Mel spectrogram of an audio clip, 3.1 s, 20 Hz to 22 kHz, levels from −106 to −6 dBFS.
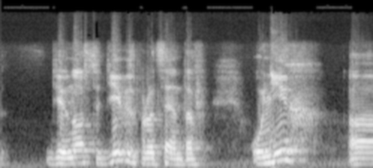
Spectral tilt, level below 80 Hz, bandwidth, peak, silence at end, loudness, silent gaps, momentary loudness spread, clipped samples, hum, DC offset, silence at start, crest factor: -3.5 dB/octave; -48 dBFS; 15.5 kHz; -4 dBFS; 0 s; -14 LUFS; none; 11 LU; under 0.1%; none; under 0.1%; 0 s; 12 dB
